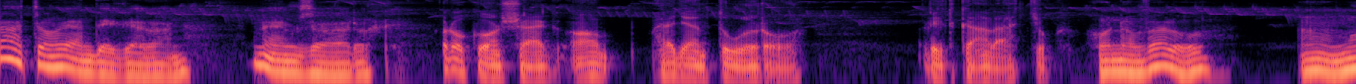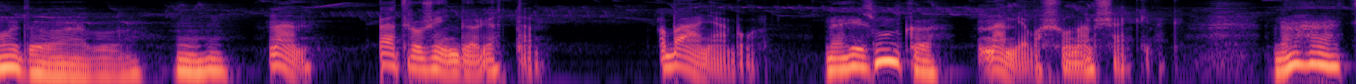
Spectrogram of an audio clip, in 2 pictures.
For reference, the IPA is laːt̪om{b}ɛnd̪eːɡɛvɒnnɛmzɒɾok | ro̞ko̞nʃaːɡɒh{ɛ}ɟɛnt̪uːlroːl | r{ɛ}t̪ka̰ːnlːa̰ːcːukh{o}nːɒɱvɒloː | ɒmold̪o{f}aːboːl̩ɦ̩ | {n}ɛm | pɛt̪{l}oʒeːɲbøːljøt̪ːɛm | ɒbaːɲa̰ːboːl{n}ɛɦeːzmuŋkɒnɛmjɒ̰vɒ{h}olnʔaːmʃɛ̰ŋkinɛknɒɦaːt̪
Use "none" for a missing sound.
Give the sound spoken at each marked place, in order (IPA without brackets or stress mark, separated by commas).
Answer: v, ɛ, i, o, v, n, r, n, ʃ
